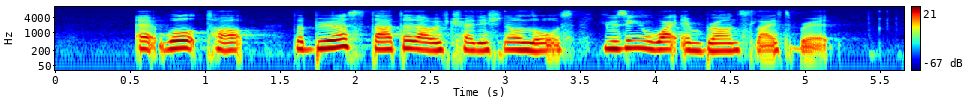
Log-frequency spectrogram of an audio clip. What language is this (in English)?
English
